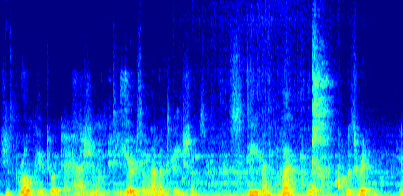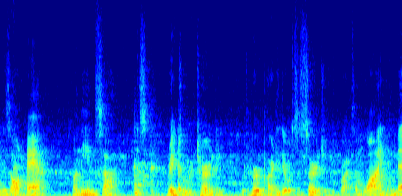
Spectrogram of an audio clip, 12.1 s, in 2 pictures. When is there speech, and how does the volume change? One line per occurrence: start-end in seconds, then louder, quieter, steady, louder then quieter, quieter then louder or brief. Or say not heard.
0.0-12.0 steady.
